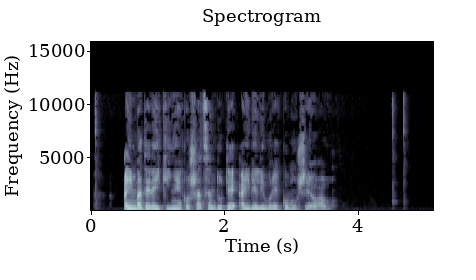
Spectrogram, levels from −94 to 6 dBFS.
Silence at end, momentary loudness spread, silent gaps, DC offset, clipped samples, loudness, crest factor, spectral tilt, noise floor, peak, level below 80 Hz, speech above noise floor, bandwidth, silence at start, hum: 1.55 s; 11 LU; none; under 0.1%; under 0.1%; -24 LUFS; 24 dB; -5 dB/octave; -79 dBFS; -2 dBFS; -54 dBFS; 55 dB; 11.5 kHz; 0.05 s; none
